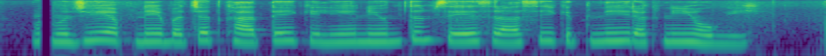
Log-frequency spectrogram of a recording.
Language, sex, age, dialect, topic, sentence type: Hindi, female, 18-24, Marwari Dhudhari, banking, question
